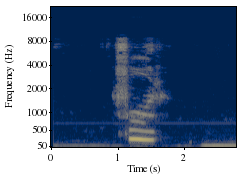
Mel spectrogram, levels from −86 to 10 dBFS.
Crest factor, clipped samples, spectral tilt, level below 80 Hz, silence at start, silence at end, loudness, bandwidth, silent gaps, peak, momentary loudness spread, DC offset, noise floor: 14 dB; under 0.1%; -3.5 dB/octave; -42 dBFS; 0.95 s; 0 s; -23 LUFS; 9.4 kHz; none; -12 dBFS; 22 LU; under 0.1%; -59 dBFS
